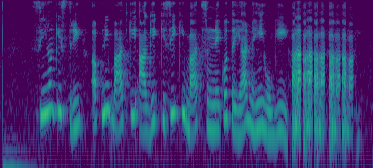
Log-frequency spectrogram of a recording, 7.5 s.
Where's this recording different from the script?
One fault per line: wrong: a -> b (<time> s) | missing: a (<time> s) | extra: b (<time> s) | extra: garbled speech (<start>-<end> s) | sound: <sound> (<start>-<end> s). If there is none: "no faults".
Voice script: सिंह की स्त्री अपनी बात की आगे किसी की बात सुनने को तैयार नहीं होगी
sound: laugh (5.8-7.1 s)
